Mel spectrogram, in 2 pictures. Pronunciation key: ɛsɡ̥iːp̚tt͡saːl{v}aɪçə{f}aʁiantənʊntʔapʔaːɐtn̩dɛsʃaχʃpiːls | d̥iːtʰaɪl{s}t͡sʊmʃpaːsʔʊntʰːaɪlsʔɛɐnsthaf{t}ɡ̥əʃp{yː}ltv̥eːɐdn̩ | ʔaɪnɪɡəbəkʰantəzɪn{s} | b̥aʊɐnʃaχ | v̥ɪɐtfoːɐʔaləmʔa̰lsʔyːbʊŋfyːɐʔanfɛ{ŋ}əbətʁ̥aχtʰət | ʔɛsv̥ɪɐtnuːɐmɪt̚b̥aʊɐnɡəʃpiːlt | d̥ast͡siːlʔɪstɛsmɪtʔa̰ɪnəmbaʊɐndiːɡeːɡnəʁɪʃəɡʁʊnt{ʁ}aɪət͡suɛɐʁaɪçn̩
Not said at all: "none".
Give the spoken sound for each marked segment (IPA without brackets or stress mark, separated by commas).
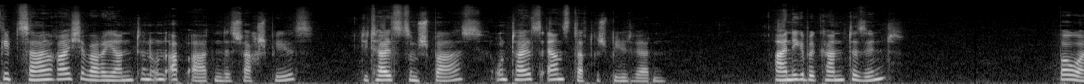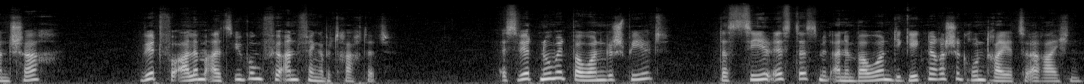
ʁ, v, s, t, iː, t, ŋ, ʁ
